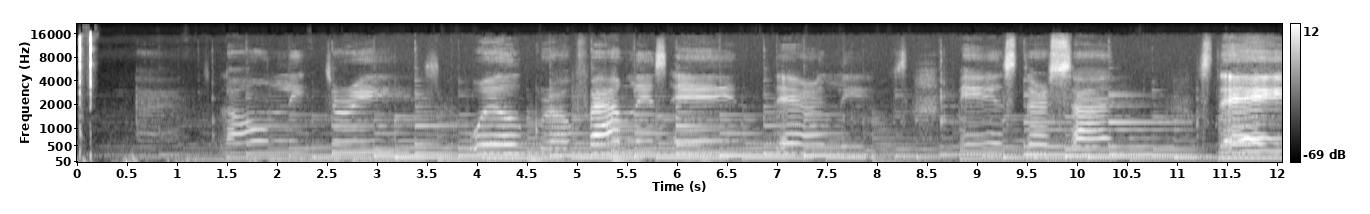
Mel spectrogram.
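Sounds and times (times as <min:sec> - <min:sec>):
short clicks: 0:00.0 - 0:00.2
gentle guitar song: 0:00.2 - 0:12.0.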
